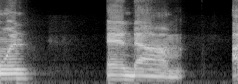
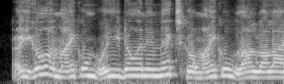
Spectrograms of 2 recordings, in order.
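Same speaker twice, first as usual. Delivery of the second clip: higher-pitched mock-officer sarcasm; sarcastic; 9 semitones higher than usual. Border officer questioning a driver, sarcastic. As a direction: imitate a smart-mouthed questioner with attitude. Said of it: "with a sarcastic attitude".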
